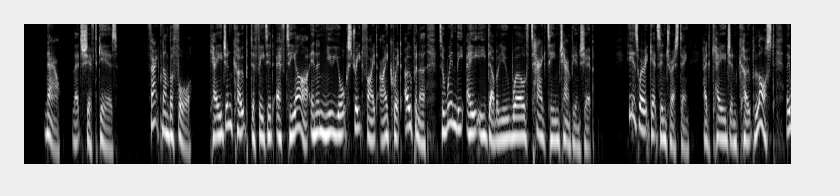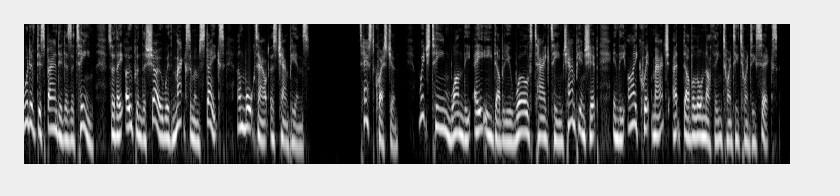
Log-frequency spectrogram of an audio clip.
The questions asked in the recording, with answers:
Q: Which team won the AEW World Tag Team Championship in the I Quit match at Double or Nothing 2026?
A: Cage and Cope.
